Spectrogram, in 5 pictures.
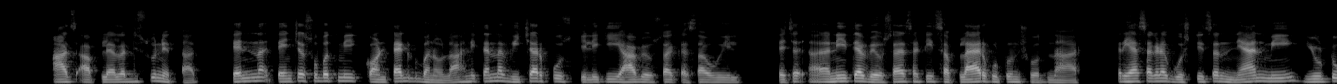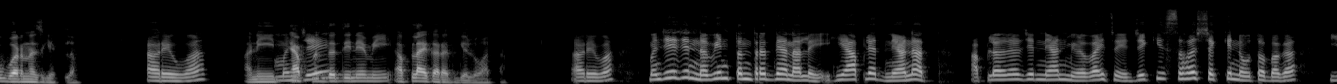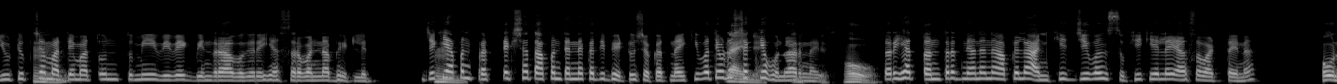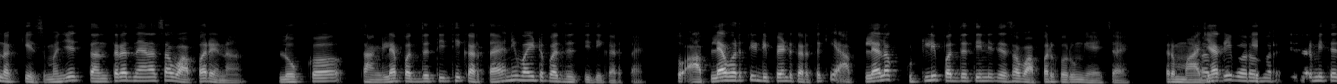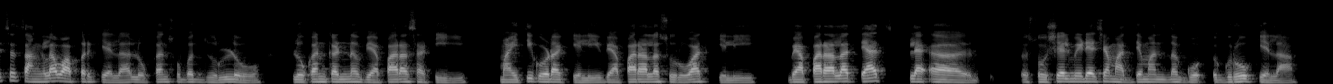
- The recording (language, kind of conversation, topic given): Marathi, podcast, नवीन क्षेत्रात उतरताना ज्ञान कसं मिळवलंत?
- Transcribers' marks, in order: in English: "कॉन्टॅक्ट"; other background noise; tapping; other noise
